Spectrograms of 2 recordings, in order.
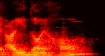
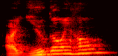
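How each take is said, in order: First: Going lifted, rising question; "Are you going home?" with a rise on going; stress on going. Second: "home" pushed up high and slow, rising; a slow, high, surprised rising "home?"; stress on home, high. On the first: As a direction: lean on "going" as a plain question. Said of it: "you can say". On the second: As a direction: stretch "Are you going home?" up high on home. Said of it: "those have two totally different meanings". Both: Shown as a demonstration.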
